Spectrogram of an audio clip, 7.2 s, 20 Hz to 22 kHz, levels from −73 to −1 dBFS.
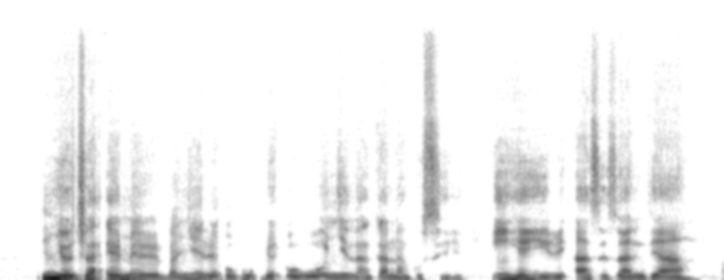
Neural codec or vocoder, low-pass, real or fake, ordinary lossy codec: autoencoder, 48 kHz, 32 numbers a frame, DAC-VAE, trained on Japanese speech; 19.8 kHz; fake; none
